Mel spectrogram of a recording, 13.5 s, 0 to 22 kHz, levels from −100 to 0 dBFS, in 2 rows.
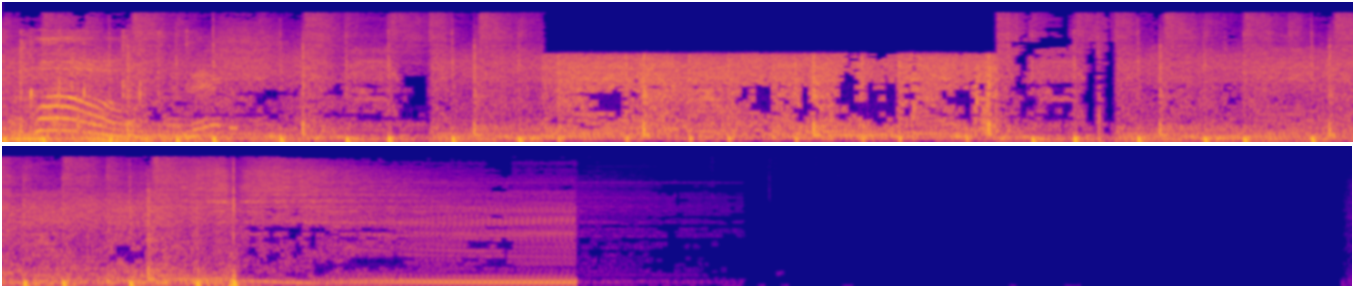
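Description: From 2.70 s to 4.98 s the sound goes dull, with nothing above 4.7 kHz, then clears again: likely an input switched to a poorer device. A spectrogram shows the top band cut flat. The waveform holds its level with no gaps, over a new, very low noise floor.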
